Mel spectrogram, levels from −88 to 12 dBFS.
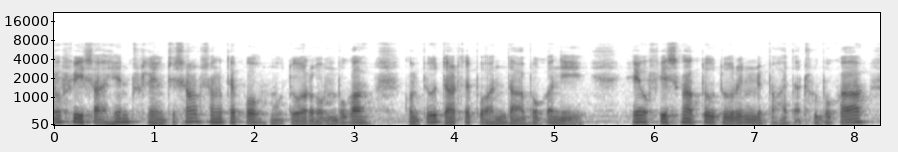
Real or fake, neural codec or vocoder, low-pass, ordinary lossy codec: fake; codec, 16 kHz, 4 kbps, FreqCodec, larger model; 7.2 kHz; none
